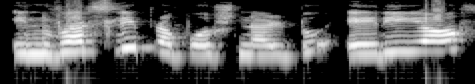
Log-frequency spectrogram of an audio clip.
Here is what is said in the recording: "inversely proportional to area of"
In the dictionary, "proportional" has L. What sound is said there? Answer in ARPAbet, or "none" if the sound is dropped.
L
